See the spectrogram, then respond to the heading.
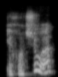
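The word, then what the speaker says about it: יְהוֹשֻׁעַ: Por ejemplo, en el caso del nombre de Jesús en hebreo, Yehoshua, ¿cierto? Se pronuncia así en arameo, pero o sea, en hebreo, perdón, y en arameo se pronuncia Yeshua.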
